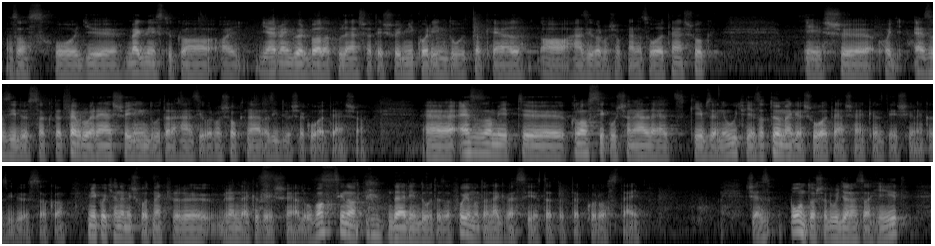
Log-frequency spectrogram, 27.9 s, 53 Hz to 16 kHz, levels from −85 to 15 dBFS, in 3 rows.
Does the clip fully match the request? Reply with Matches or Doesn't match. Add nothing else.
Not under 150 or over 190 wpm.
Matches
